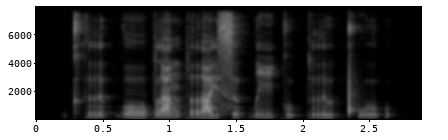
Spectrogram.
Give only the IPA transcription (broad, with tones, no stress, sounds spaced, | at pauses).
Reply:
kʰ r ɯ˦˥ k̚ w oː˩˦ p l a˥˩ n p r a˦˥ j s ɯ˥˩ k̚ w iː˧ k u˦˥ ʔ p r ɯː˦˥ p̚ kʰ w u˦˥ ʔ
